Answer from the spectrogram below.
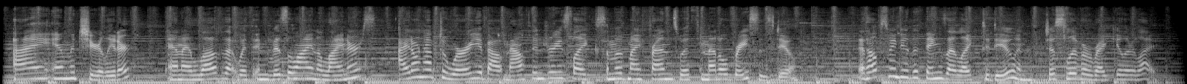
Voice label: girl next door

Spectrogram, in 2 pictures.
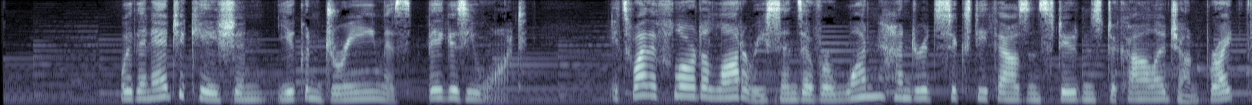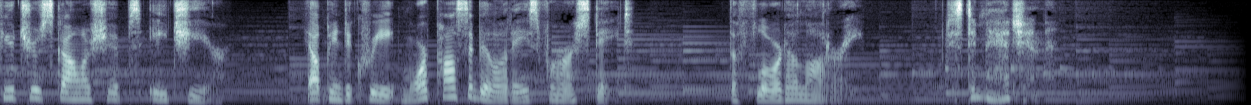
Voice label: female lottery

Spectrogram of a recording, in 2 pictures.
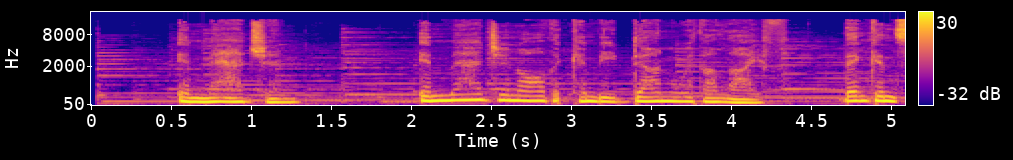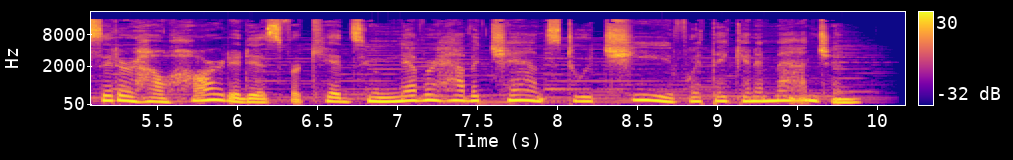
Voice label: warm

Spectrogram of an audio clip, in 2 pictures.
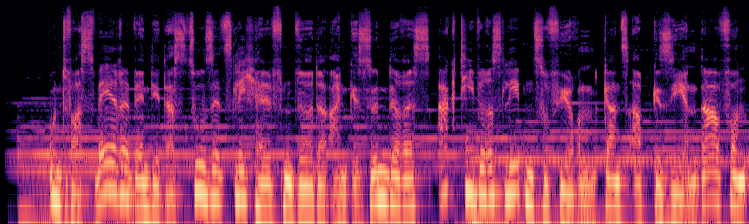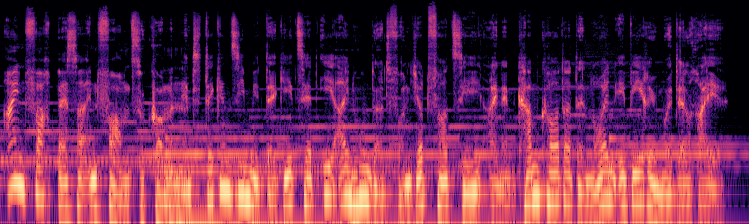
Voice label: Documentary

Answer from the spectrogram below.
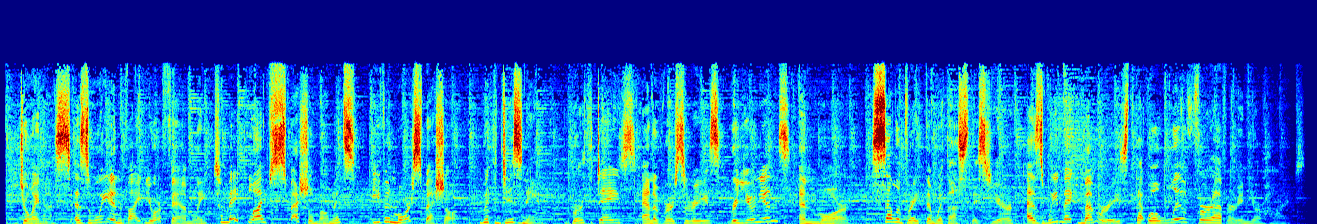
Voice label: friendly

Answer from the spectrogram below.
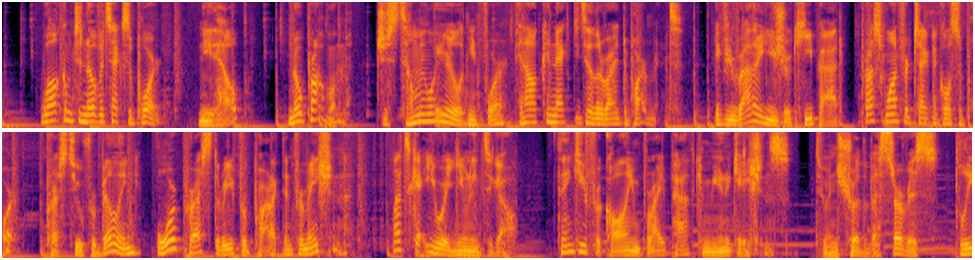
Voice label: IVR English

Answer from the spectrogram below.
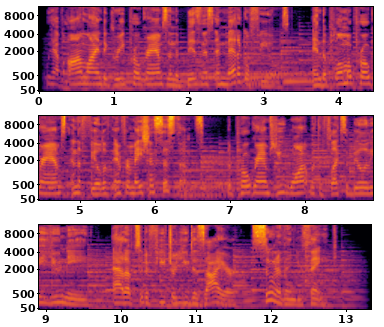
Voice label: youthful

